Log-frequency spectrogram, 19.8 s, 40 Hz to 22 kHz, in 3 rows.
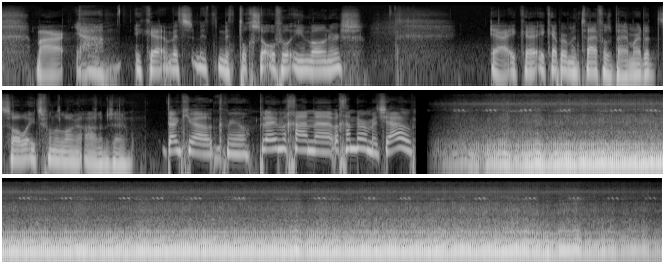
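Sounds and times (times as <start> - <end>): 
speech: 0.4 - 4.1, 4.9 - 11.1
hummingbird wings humming in flight: 10.9 - 19.8.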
